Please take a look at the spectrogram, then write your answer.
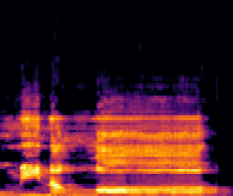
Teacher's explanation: لفظ اللہ کے لام کو پورا ادا کریں گے کیونکہ اس سے پہلے زبر ہے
